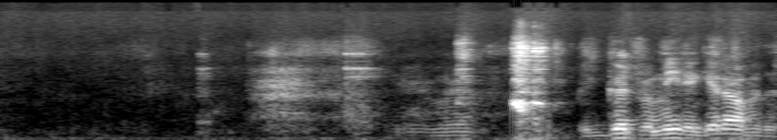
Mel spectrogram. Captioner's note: sighs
